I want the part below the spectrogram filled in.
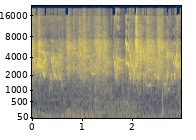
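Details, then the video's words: Budgerigars chattering in a dense, overlapping stream of scratchy warbles and sharp squawks, with short rising and falling chirps throughout and no pause. "Austrailian perrot beautiful sound"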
